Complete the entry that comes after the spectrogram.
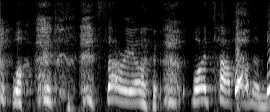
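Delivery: laughing along at her friend's laughter. Real, not acted. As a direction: ask it while cracking up.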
